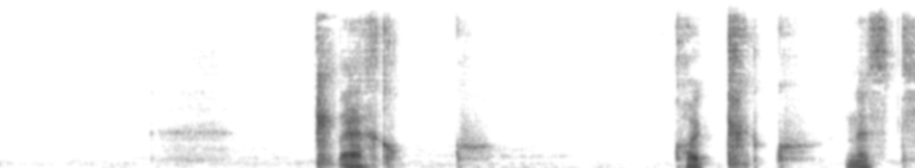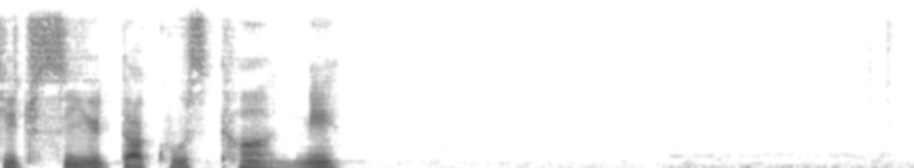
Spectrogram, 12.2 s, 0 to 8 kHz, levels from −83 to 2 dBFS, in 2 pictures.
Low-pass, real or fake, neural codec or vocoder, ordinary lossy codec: 7.2 kHz; real; none; Opus, 64 kbps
